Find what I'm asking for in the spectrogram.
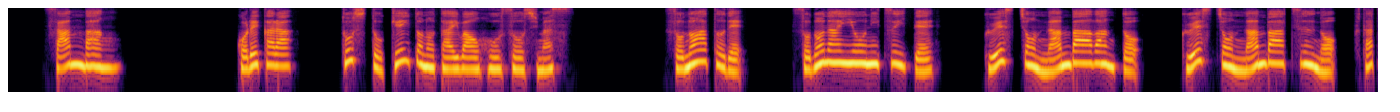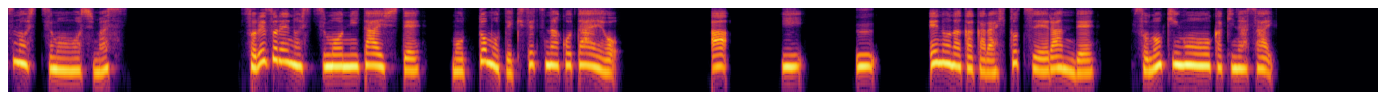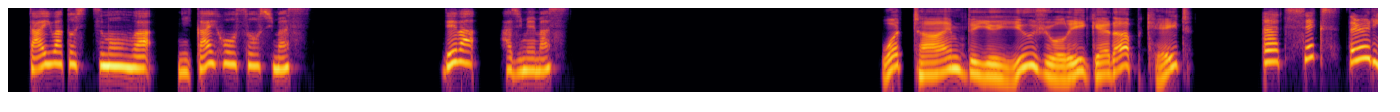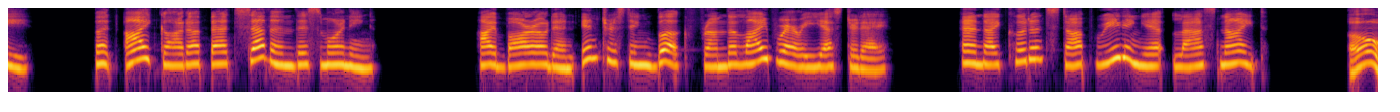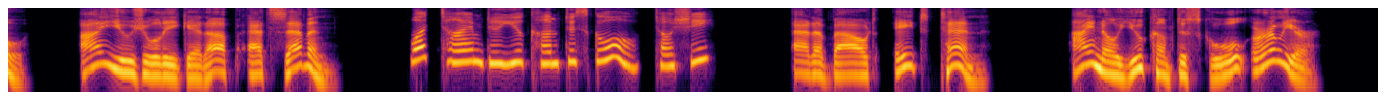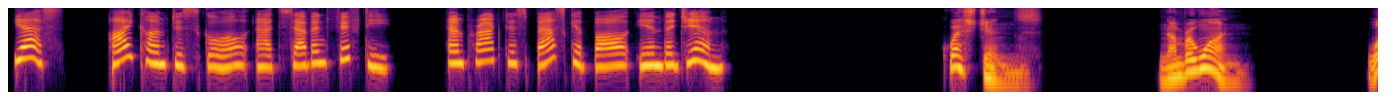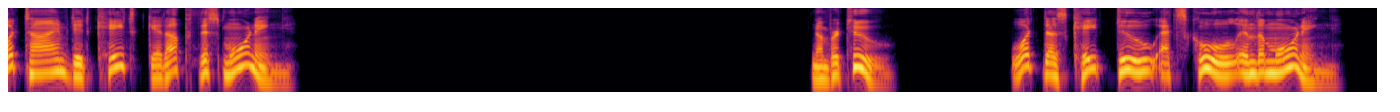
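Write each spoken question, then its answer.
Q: What time did Kate get up this morning?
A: At 7.

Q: What does Kate do at school in the morning?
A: She practices basketball in the gym.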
